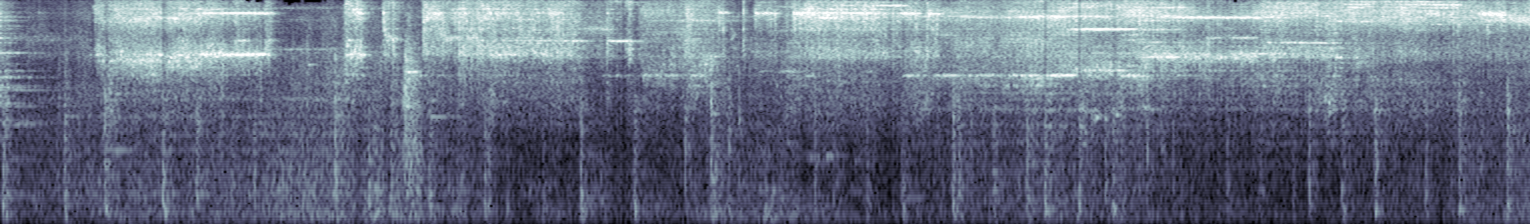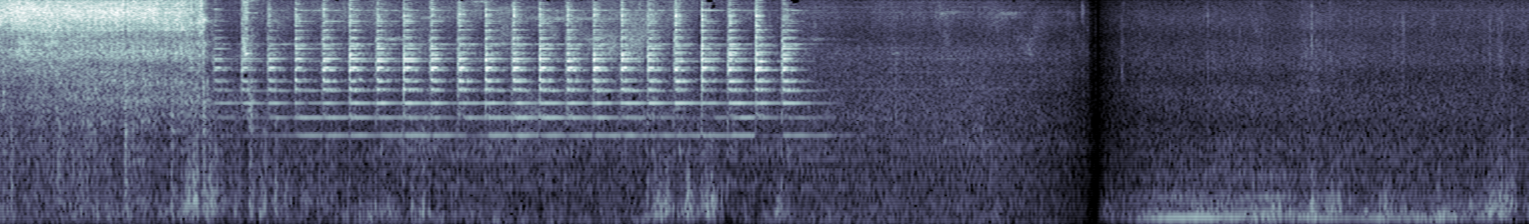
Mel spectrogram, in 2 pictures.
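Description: Passenger coaches of a train rolling past close by on a curve, the steel wheels squealing against the rails with rail-joint clicks, then a stretch of rhythmic squealing pulses, about three a second, as the last coach goes by. After a short break near the end, a low, drawn-out tone sounds from afar.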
